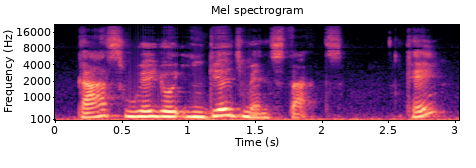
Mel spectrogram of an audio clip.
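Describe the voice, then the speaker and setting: Her voice is somewhat breathy, with a dark, mellow tone. The woman speaks at a fairly slow pace and a fairly high pitch. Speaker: business coach. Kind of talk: live online training. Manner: casual, repetitive.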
